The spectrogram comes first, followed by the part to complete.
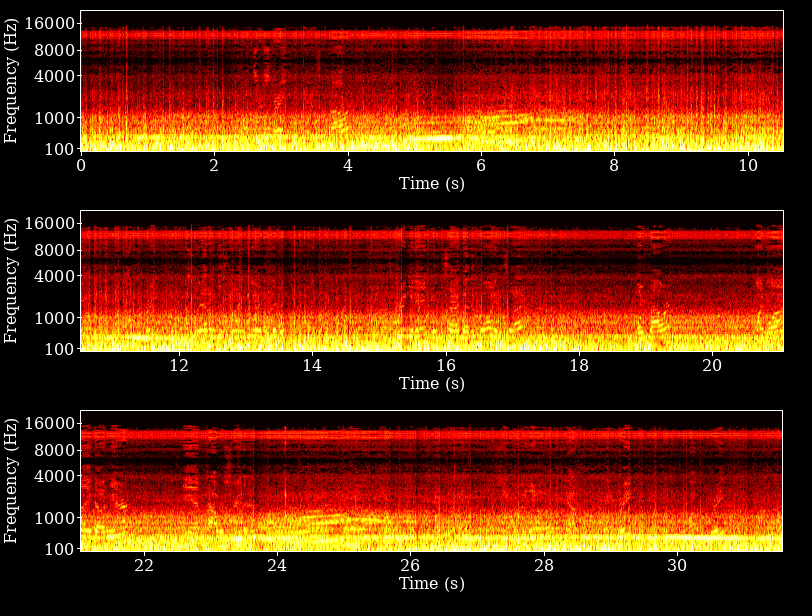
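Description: Lamborghini engine heard from inside the cabin, running hard on track, its pitch climbing in two bursts of acceleration, with a short dip in loudness where it eases off between them.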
